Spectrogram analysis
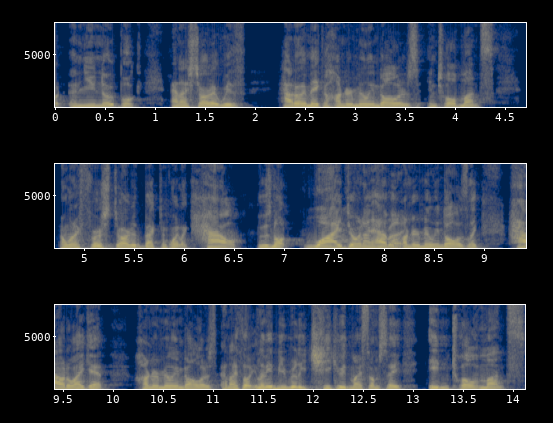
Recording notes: Live from A-Fest Bali's stage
